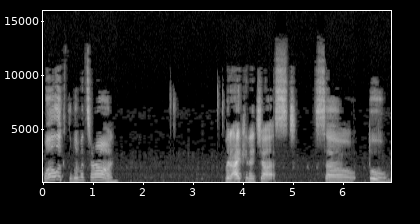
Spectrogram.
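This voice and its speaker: A woman speaks very slowly, with long, frequent pauses and lively intonation. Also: fairly high pitch for a woman. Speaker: 3D artist, webcomic creator. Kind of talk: casual software tutorial talk.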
